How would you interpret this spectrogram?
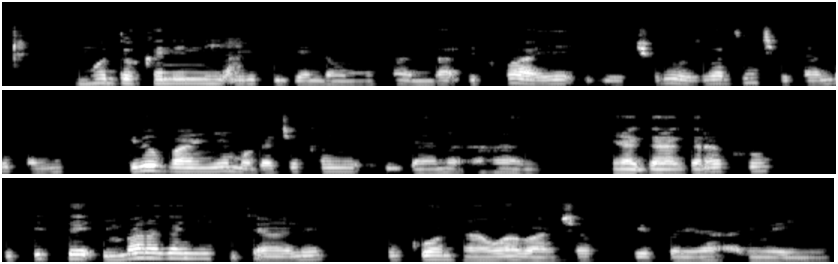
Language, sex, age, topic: Kinyarwanda, male, 25-35, government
